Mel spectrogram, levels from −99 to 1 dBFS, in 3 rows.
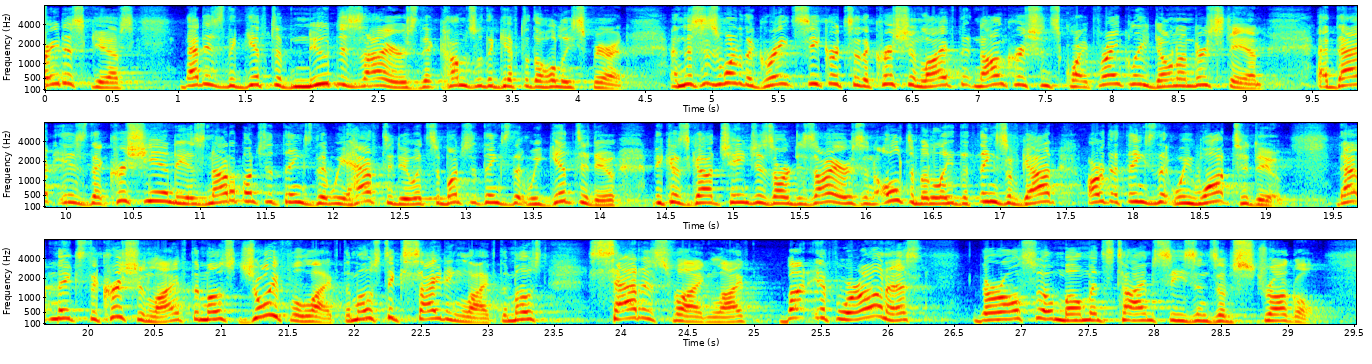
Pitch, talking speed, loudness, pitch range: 240 Hz, 225 wpm, -17 LUFS, 210-275 Hz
